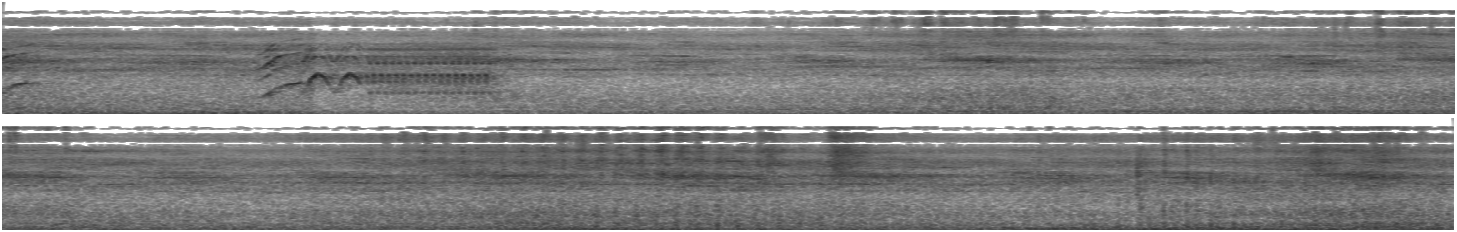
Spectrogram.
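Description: Double-stack intermodal well cars of a freight train rolling past close by: a steady rumble of wheels on rail. About three seconds in, a short tone rises, holds for about two seconds and stops.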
